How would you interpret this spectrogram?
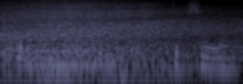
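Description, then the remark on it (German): Many cars drive past one after another on a road on a cold day, none of them stopping: a loud, continuous wash of tire and engine noise that fills the whole stretch, with a few brief voice-like sounds near the end. “Ein Auto nach dem anderen fährt hier vorbei.”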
